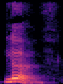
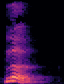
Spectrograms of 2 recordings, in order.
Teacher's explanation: Look or love, eu particularmente acho que é love mesmo, porque o O tá mais pra love do que pra look, que seria um pouquinho mais fechado, tá? E também o V, ele deixa um pouco mais suave esse final aí da sílaba, enquanto que look seria mais abrupto esse corte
